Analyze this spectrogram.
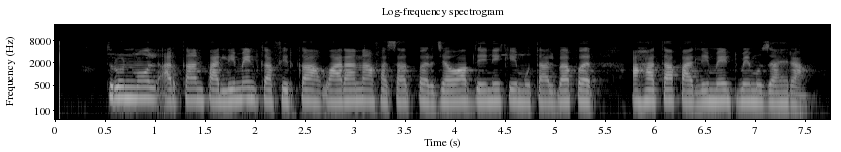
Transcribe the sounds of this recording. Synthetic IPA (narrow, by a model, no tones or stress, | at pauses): t̪ɾʊnmoːlɐ̰ɾkaːnpaːɾlimẽːɳʈ̚kafɪɾkaʋaːɾaːnafɐsaːd̪̚pɐɾd͡ʒɐʋaːb̚d̪eːnekemʊt̪aːlbapɐɾ | aɦaːt̪apaːɾliːmẽɳʈmẽmʊzaːɦɪɾaː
